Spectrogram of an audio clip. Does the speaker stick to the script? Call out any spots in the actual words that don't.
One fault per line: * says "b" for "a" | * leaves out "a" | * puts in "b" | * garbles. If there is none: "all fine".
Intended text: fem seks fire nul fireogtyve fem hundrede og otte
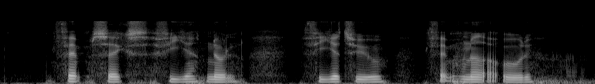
all fine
